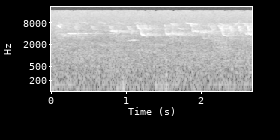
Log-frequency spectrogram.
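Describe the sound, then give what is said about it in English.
Birds sing loudly in woodland beside a path on an estate, with several high, quick chirps and trills repeating over low, steady wind rumble. The birdsong continues throughout, with no one speaking. “You can hear all the birdsong here very loud”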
